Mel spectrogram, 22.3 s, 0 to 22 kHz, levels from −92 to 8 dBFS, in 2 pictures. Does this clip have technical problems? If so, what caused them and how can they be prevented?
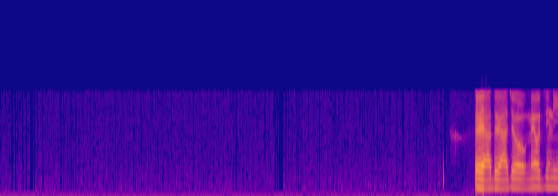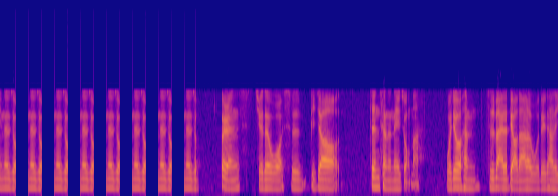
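Yes. Input switched to a poorer device from 9.68 s to the end. With no gap at the change, the sound turns duller, drops by a few decibels, and gains a new noise floor roughly 50 dB under the signal. The likely cause is the system swapping to a lesser microphone or a headset call profile. Locking the input device for the whole session prevents this.

Packet loss with last packet repeated occurs at 11.14–11.16 s, 15.52–15.60 s and 21.24–21.30 s. The receiver replays the last audio fragment to fill each gap, so 20, 80 and 60 ms are covered by repeats whose 20 ms spacing fits 20 ms packets. A steadier network plus forward error correction or proper loss concealment would prevent it.

Stutter with silent gaps runs from 11.47 to 15.08 s. A 260 ms burst returns seven times, every 0.52 s, with about 260 ms of digital silence after each, and the audio due in that span is lost. 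A stalled player or stream retrying is the likely cause. A larger playback buffer and reconnect logic that resumes instead of replaying would prevent it.

The G.711 telephone coding itself adds no audible damage beyond its usual narrow band.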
